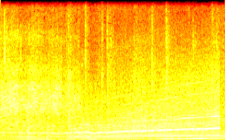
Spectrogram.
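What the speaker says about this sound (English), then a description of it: "you could hear the little gravel hitting the inside of the wheel wells" A car at racing speed in Assetto Corsa, its steady engine drone rising slowly in pitch under a constant rushing noise, with gravel rattling inside the wheel wells.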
